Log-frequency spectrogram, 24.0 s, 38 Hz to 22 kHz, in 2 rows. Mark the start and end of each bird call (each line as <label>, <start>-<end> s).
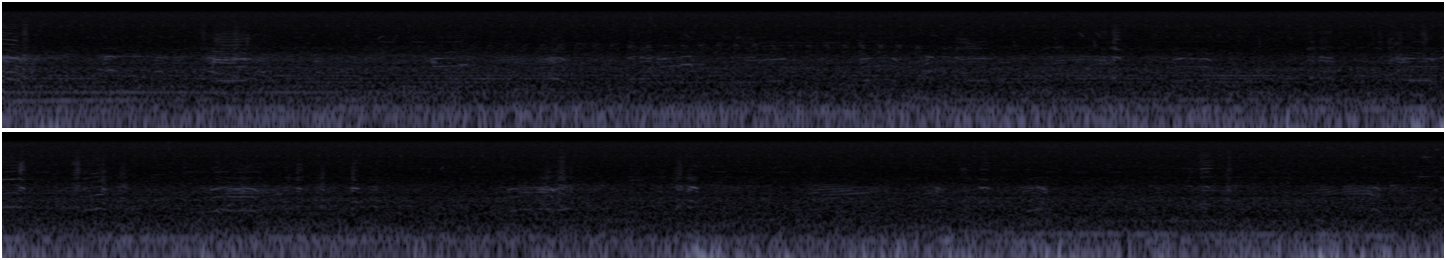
Canada Goose (Branta canadensis), 0.0-24.0 s
unidentified bird, 3.0-4.0 s
Northern Flicker (Colaptes auratus), 3.9-7.9 s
